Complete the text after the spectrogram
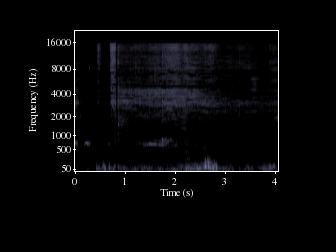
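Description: A fishing net swishes through the air as it is thrown.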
